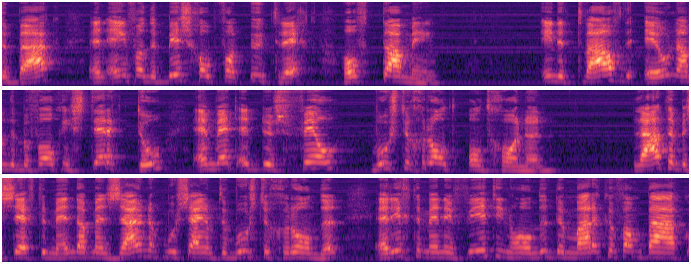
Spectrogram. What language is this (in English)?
Dutch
